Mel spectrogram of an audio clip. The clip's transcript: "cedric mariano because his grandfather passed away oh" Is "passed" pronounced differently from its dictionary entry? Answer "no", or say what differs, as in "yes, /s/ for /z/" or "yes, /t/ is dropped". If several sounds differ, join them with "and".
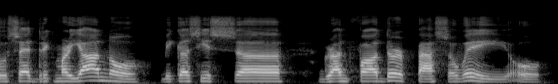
yes, /t/ is dropped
